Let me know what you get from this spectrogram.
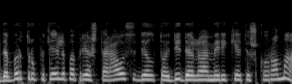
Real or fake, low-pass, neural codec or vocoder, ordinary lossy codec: real; 7.2 kHz; none; MP3, 48 kbps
